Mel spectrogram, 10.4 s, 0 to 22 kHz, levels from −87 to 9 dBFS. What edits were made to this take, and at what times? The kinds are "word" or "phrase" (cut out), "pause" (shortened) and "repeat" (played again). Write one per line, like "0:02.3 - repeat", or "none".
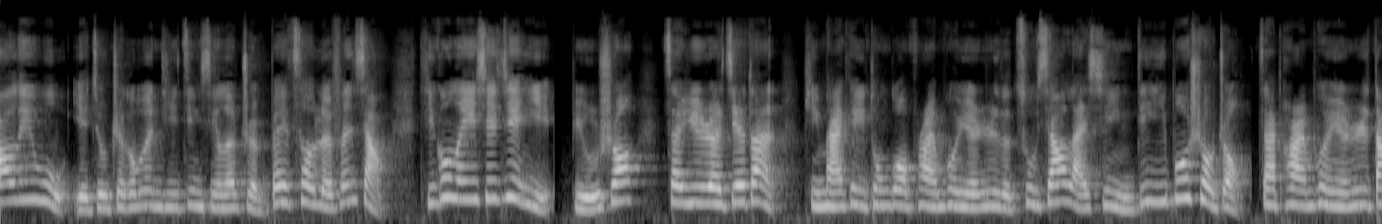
none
